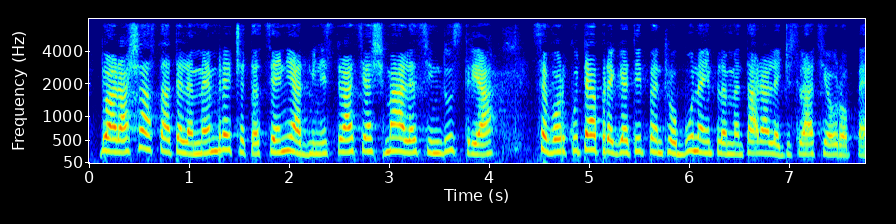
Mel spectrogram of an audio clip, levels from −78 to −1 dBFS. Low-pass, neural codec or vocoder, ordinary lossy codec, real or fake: 7.2 kHz; codec, 16 kHz in and 24 kHz out, 1 kbps, XY-Tokenizer; none; fake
